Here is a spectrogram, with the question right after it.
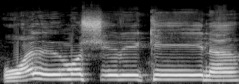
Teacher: والمشرکین، واو کو لام میں ملا دیں گے، یہ الف نہیں پڑھا جائے گا، پھر میم کو شین میں ملا دیں گے، را کو یہاں پر باریک پڑھیں گے، کاف کے ساتھ یا مدہ کاف زیر کی کو کھینچ کر پڑھیں گے، نون کو جلدی پڑھیں گے۔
